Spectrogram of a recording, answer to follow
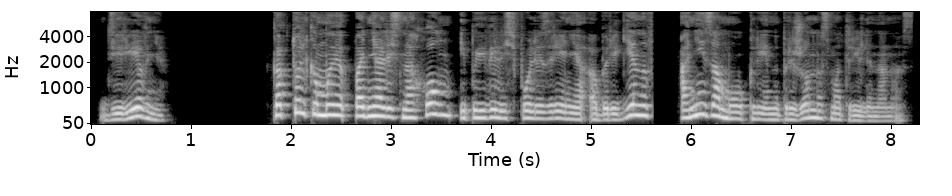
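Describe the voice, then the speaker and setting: A woman narrating a fantasy novel in the first person with expressive phrasing. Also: lowish voice. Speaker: audiobook narrator.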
